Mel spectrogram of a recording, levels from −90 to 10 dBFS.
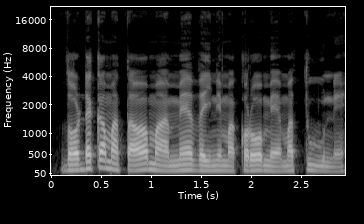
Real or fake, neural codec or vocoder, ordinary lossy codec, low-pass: real; none; none; 19.8 kHz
